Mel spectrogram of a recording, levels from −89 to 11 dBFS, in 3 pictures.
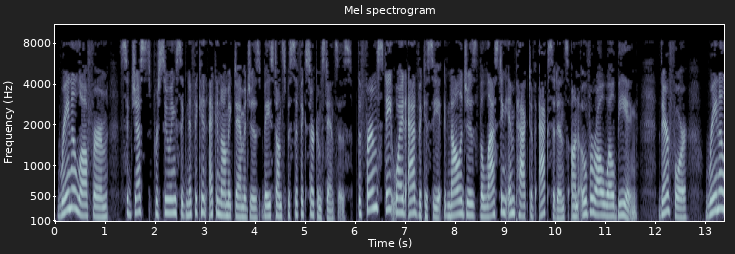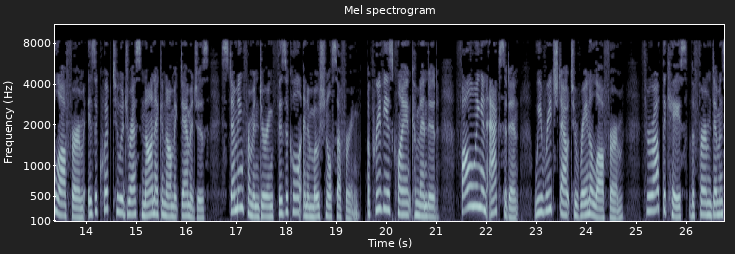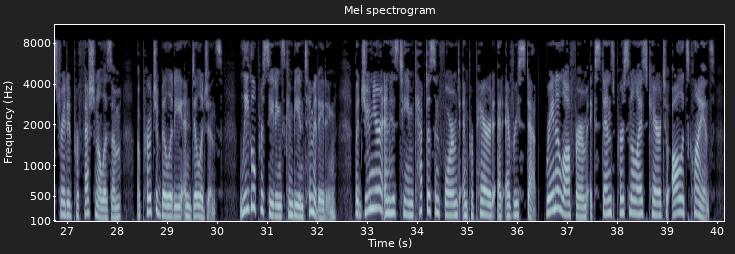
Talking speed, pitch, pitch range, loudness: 140 wpm, 195 Hz, 170-225 Hz, -20 LUFS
